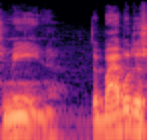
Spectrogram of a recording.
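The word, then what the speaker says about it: מין: The Hebrew word for kind is O-I-N, pronounced mean.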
